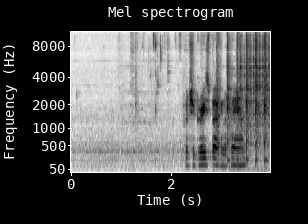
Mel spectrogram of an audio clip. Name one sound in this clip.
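A ladle scrapes and stirs in a pot.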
